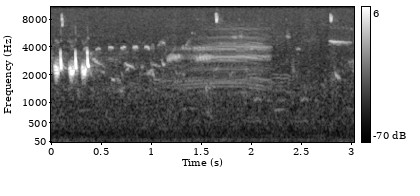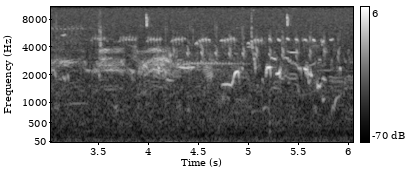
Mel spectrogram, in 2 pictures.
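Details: Sage thrasher (Oreoscoptes montanus) singing in June at Arapaho NWR, Colorado: a quick burst of bright, high notes, then a faint, run-on warble of varied phrases over low background rumble.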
